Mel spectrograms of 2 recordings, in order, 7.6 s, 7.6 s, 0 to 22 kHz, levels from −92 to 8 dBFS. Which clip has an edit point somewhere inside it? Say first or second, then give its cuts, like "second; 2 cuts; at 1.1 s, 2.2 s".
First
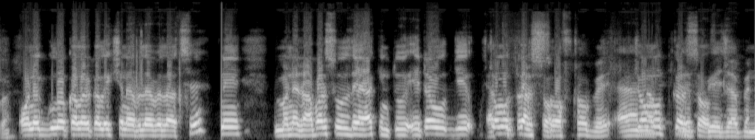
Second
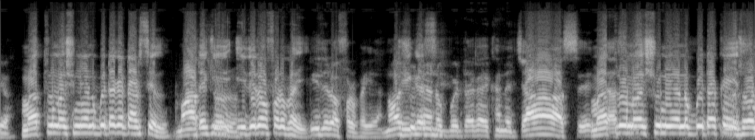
first; 1 cut; at 2.2 s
